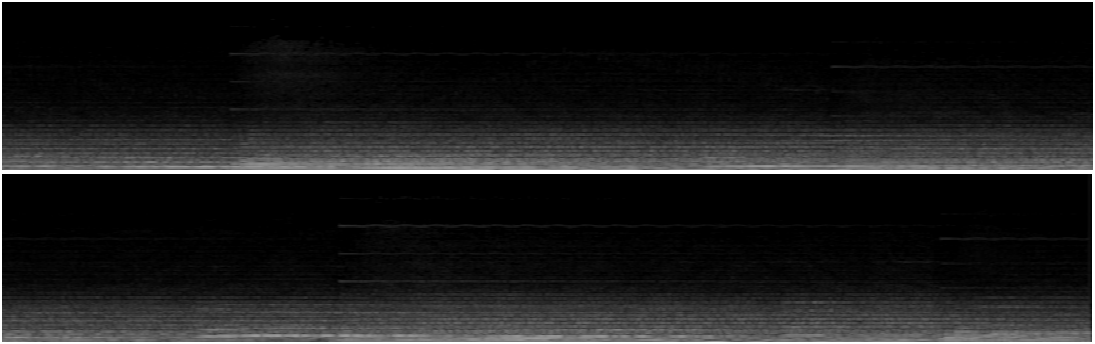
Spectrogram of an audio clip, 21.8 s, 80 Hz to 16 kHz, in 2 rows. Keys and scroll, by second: 21.2 a.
